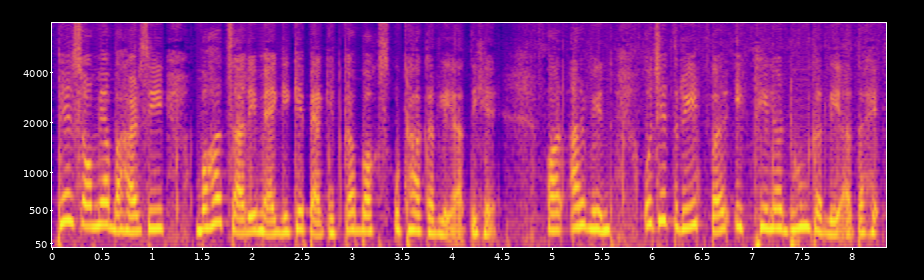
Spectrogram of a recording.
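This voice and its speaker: A woman narrates a scripted moral tale. Her voice sits a little high, with a soft, mellow tone and a close, dry sound. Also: animated, moderate pace, no room sound, poor audio.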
